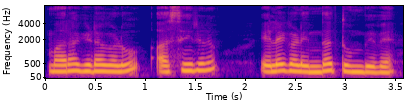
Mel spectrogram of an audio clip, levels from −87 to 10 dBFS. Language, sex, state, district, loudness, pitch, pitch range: Kannada, female, Karnataka, Bangalore, -13 LUFS, 220 Hz, 205-235 Hz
